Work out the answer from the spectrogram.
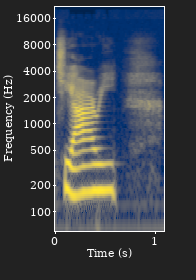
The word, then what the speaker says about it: Chiari: I have what's called Chiari malformation, or you may pronounce it Chiari.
